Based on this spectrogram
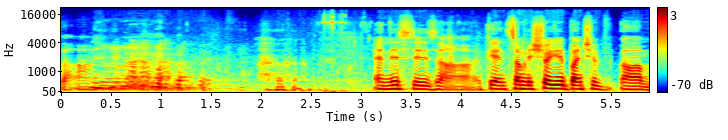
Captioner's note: laughter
